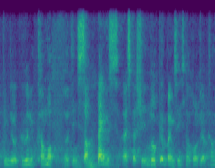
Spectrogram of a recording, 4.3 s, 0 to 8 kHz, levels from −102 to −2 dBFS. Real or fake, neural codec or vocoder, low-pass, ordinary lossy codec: fake; codec, 16 kHz, 1 kbps, FreqCodec, larger model; 7.2 kHz; none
